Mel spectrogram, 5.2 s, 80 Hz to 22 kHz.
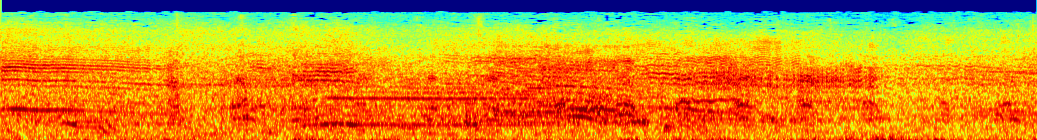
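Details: Cape fur seals in a huge colony of over 100,000 at Cape Cross on the Skeleton Coast, by the ocean and rocks; dense overlapping bleating, wavering calls from many animals over steady surf-like roar.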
